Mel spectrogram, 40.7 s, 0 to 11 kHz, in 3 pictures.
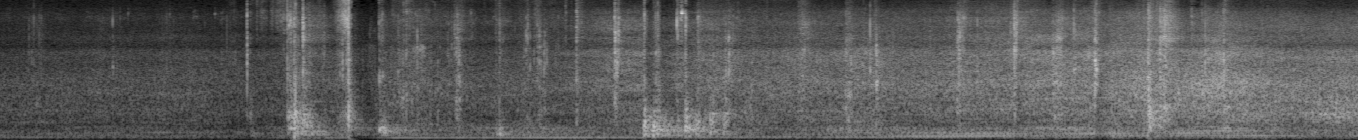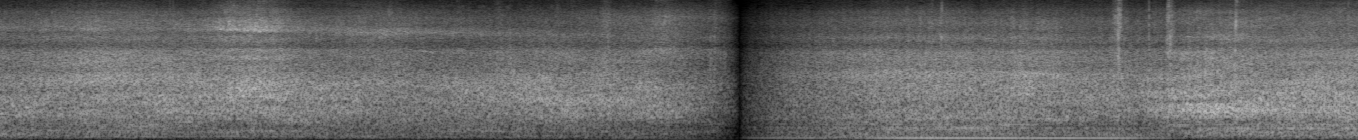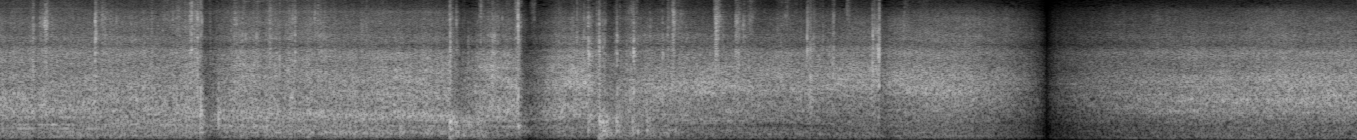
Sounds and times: Traffic noise, roadway noise: 0.0 - 40.7.

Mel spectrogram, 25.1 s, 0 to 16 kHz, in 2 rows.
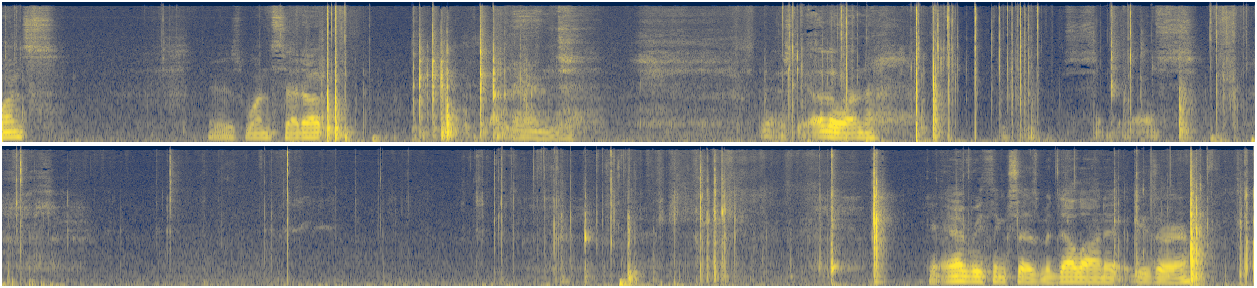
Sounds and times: Speech: 0.0 - 0.6, 2.1 - 3.3, 5.0 - 5.8, 7.6 - 8.8, 21.8 - 24.5.

